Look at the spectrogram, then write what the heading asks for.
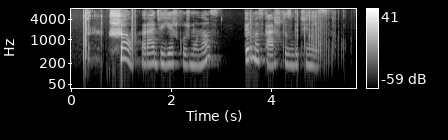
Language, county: Lithuanian, Marijampolė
